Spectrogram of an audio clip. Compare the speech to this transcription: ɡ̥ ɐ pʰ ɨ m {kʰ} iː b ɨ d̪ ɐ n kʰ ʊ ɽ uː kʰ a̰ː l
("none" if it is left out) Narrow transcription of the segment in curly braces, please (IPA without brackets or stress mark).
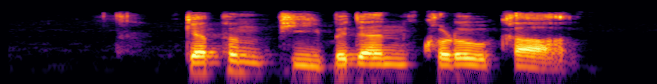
pʰ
